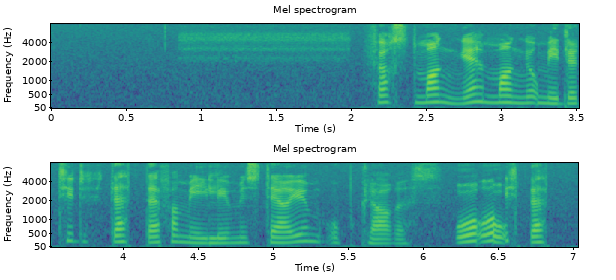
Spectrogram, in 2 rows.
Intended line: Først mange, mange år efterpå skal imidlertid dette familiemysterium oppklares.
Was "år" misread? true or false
true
